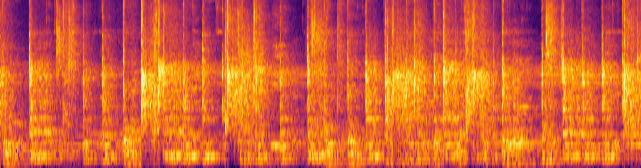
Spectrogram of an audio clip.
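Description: Mridangam played in fast stroke patterns, dry taps mixed with ringing strokes on the tuned head, over a steady drone.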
